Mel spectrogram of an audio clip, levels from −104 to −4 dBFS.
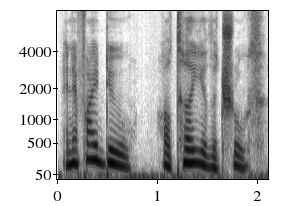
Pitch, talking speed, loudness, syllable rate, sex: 175 Hz, 255 wpm, -15 LUFS, 5.1 syllables/s, male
